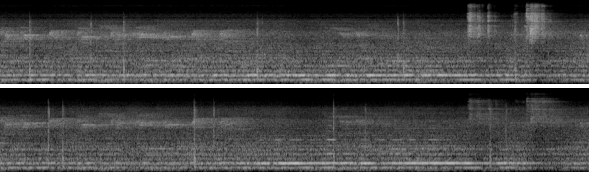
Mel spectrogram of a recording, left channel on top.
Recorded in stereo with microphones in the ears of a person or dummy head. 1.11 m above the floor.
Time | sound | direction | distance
0.0 | an insect | 20° left (ahead or behind) | 3 m
2.5 | a flute | 60° right (ahead or behind) | 1.5 m
4.7 | cutlery clinking | 70° left (ahead or behind) | 1.1 m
